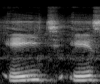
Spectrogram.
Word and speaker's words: HS: It is blank HS school. H a vowel sound, তাই an HS school an.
